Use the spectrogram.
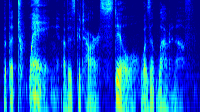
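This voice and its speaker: A man reading a children's picture book aloud like a teacher, in an expressive, playful way. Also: low voice, slow pace, vocal fry, slightly rough. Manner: expressive, playful, acts out sound effects.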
